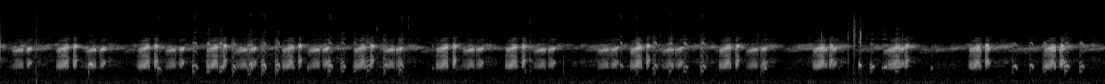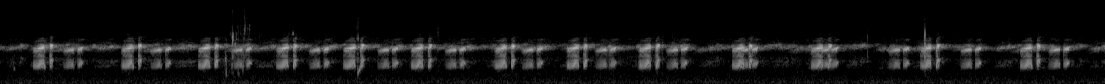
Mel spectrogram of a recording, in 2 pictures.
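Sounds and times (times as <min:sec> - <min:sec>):
creek frog chorus croaking at a creek in Panoche Valley, California: 0:00.0 - 0:22.0.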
